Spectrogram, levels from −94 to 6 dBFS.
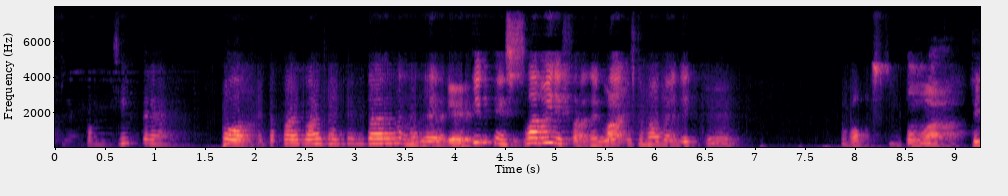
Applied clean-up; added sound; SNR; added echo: neural mask model DeepFilterNet 3.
